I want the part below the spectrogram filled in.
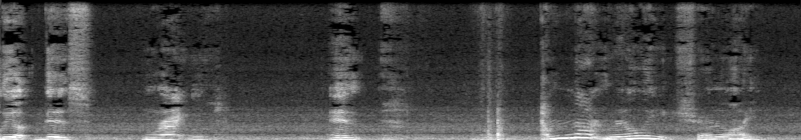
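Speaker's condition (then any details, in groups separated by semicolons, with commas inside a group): Cerebral palsy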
